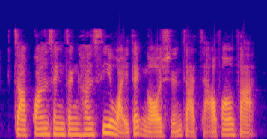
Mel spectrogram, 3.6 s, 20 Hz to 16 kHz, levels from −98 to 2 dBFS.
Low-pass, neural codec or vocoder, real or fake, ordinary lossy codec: 7.2 kHz; none; real; AAC, 48 kbps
